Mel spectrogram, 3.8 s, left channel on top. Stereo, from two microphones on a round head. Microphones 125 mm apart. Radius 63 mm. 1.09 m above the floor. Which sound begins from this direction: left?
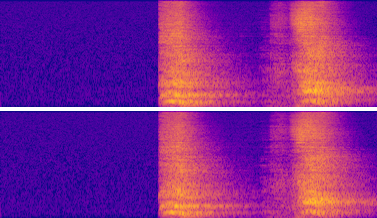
A zipper, at 1.6 s.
